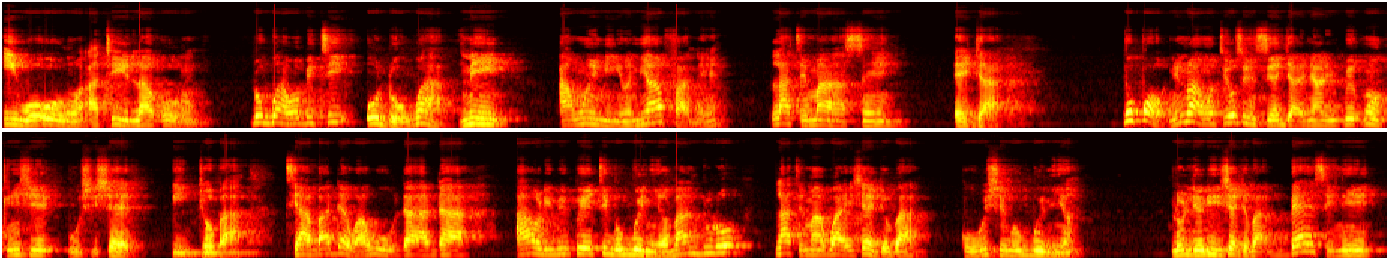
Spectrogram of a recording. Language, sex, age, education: Yoruba, male, 60+, tertiary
